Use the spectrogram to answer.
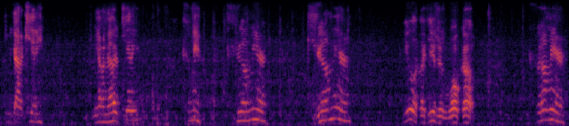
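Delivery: high cooing voice calling the kitty. Real, not acted. Calling the sleepy cat over to join, high cooing baby talk.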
